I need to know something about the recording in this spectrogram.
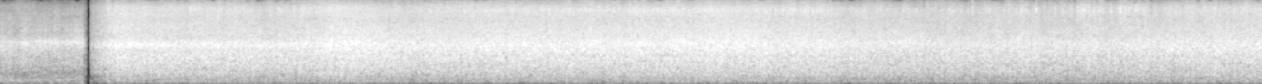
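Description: Firecrackers crackle rapidly and continuously down the street.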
